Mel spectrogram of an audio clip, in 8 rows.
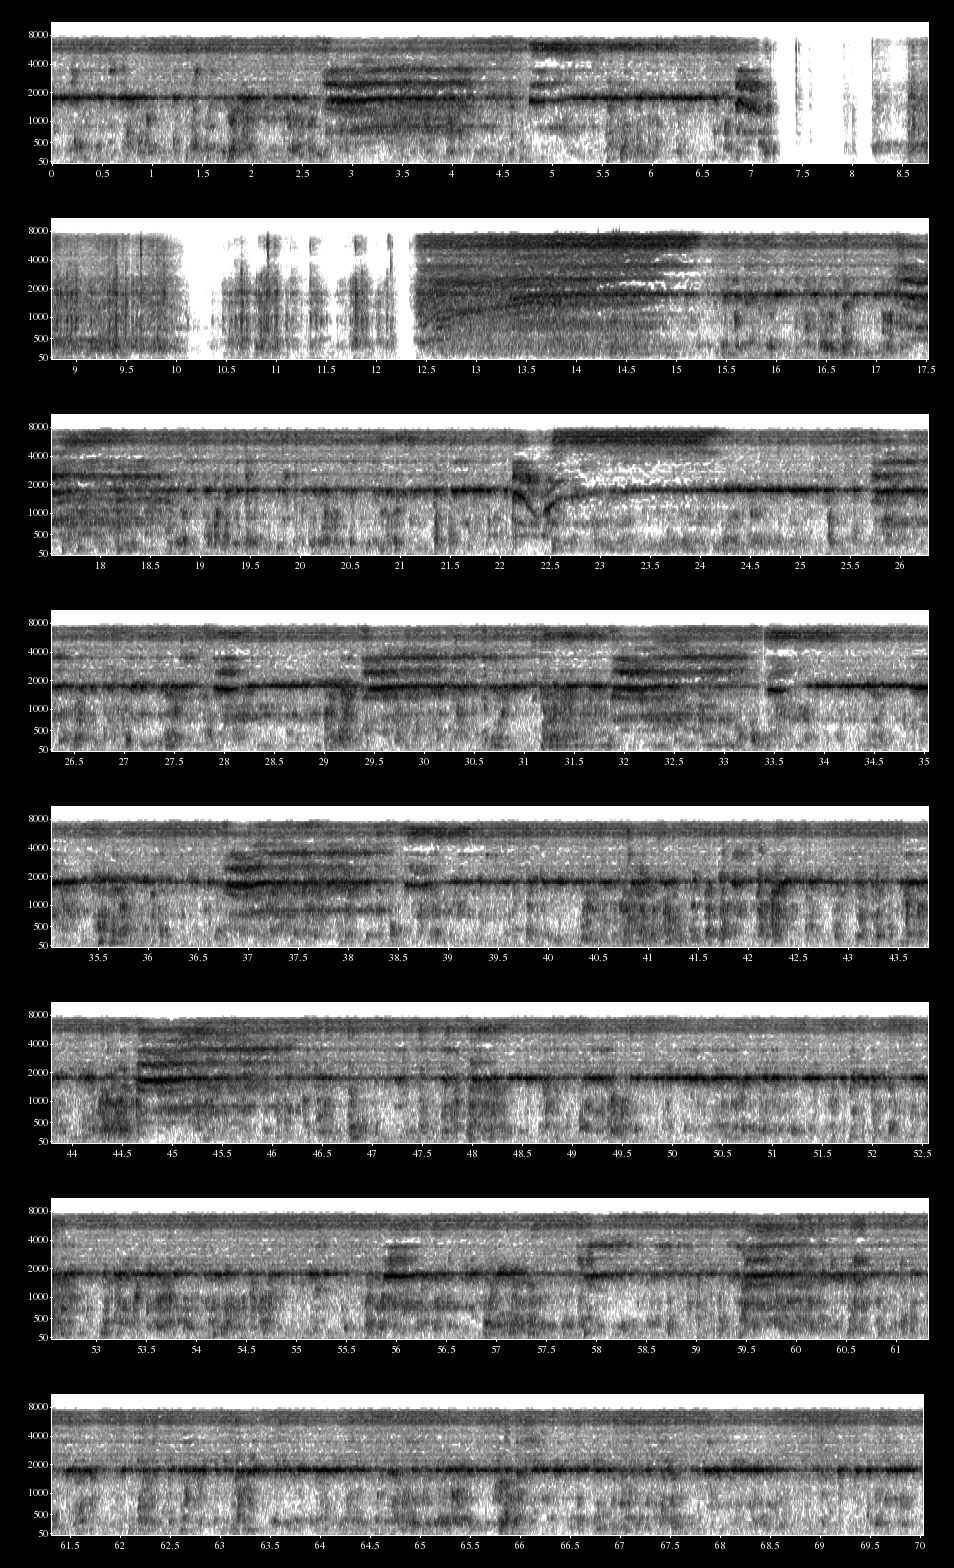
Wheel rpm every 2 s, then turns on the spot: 230, 230, 230, 100, 20, 20, 130, 230, 230, 230, 230, 200, 230, 230, 230, 230, 230, 230, 230, 230, 230, 230, 230, 230, 230, 230, 230, 230, 230, 230, 230, 230, 230, 230, 230.
6-12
